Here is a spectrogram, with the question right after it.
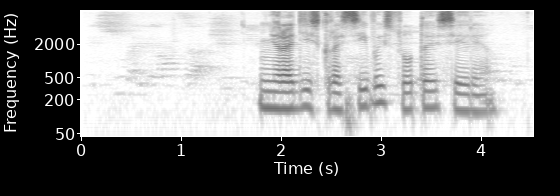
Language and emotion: Russian, neutral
